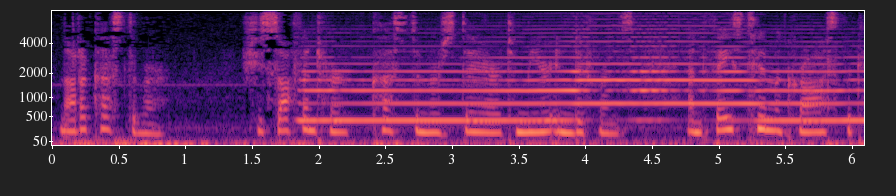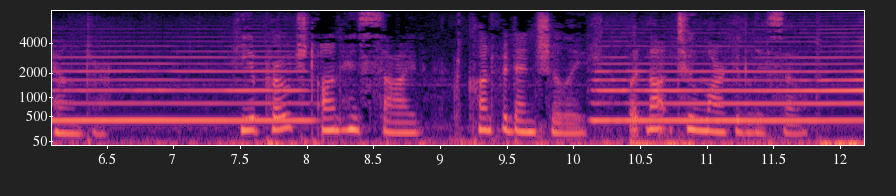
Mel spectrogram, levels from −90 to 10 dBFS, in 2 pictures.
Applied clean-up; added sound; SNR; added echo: none; Wind instrument, woodwind instrument; -1 dB; none.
